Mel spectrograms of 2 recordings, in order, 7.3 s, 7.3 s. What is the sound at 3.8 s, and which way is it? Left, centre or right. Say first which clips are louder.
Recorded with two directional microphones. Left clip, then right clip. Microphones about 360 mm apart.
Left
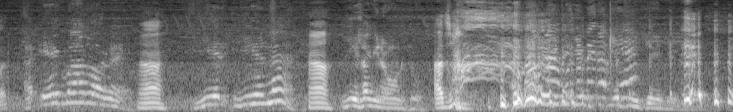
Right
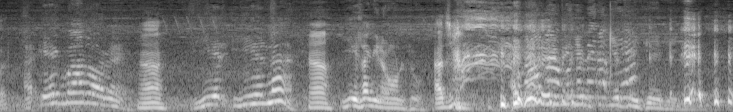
Speech: right 1 dB; centre.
